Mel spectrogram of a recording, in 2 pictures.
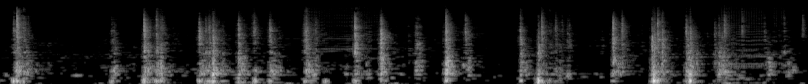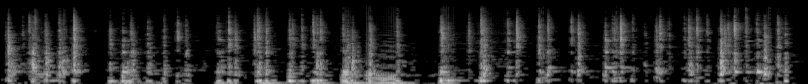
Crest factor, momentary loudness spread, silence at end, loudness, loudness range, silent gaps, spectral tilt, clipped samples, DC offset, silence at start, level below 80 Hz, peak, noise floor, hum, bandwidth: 24 dB; 11 LU; 0.15 s; -26 LUFS; 3 LU; none; -4.5 dB/octave; under 0.1%; under 0.1%; 0.05 s; -38 dBFS; -2 dBFS; -48 dBFS; none; 16 kHz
